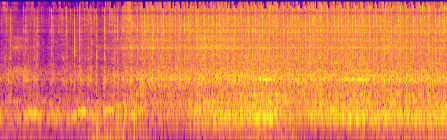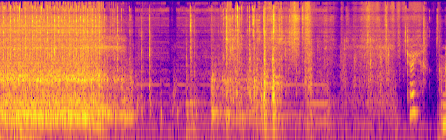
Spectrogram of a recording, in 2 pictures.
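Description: A sewing machine stitches paper-pieced fabric in a steady, fast whirring run for about ten seconds, then stops, leaving scattered handling noises and a few brief bursts; a voice talks over parts of it.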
